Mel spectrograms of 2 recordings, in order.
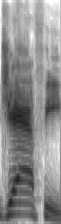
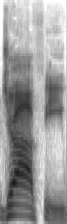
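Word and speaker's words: Jaffe: It's David Jaffy, not Joffy.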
